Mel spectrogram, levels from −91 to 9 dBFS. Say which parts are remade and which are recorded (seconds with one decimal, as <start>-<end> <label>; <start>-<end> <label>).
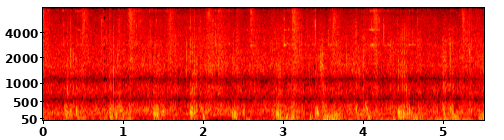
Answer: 0.0-0.6 remade; 0.6-3.9 recorded; 3.9-5.5 remade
